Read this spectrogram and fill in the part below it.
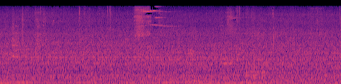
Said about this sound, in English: And we're listening to buses.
